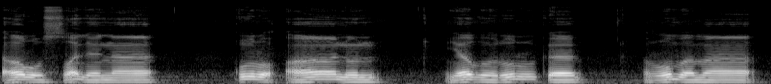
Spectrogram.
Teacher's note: تو را ساکنہ ہے اور یہاں لکھا ہے رائے ساکنہ سے پہلے زبر ہو، رائے ساکنہ سے پہلے زبر یا پیش ہو تو را پر ہوگی۔ یہاں رائے ساکنہ سے پہلے زبر ہے تو را یہ پر ہوگی، باریک اس کو نہیں پڑھیں گے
